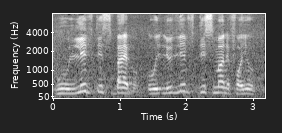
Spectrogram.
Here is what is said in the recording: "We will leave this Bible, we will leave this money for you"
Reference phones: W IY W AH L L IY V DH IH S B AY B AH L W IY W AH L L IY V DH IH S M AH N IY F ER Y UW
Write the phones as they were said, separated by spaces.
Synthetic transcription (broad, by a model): W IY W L L IY V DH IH S B AY B AH L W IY W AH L L IY V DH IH S M AH N IY F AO Y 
